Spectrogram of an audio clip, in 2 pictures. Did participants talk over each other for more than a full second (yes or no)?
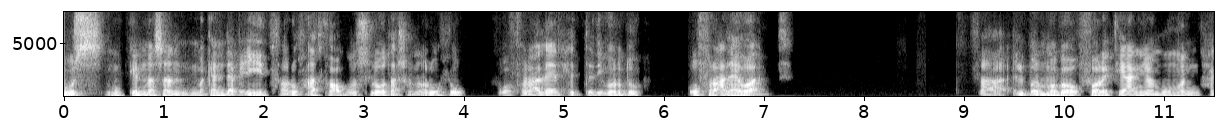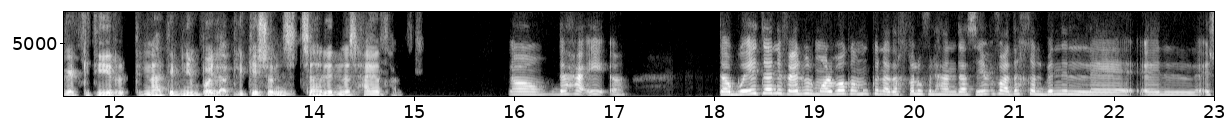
no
